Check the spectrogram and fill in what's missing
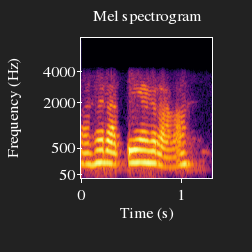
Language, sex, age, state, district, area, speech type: Dogri, female, 30-45, Jammu and Kashmir, Reasi, rural, conversation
